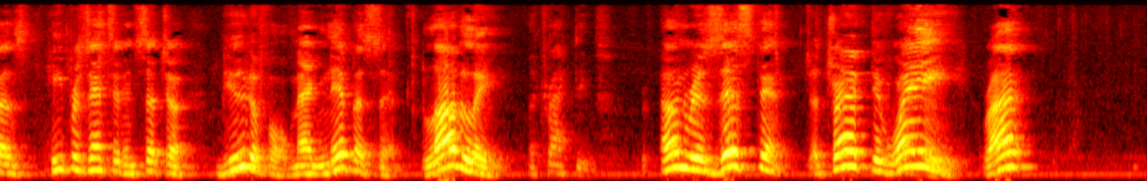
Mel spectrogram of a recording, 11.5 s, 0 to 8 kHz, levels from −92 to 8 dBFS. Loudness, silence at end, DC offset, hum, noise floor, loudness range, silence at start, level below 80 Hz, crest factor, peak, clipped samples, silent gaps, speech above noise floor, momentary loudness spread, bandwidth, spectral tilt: -15 LUFS; 1.15 s; under 0.1%; none; -49 dBFS; 4 LU; 0 s; -56 dBFS; 16 dB; 0 dBFS; under 0.1%; none; 34 dB; 20 LU; 7.6 kHz; -5.5 dB/octave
